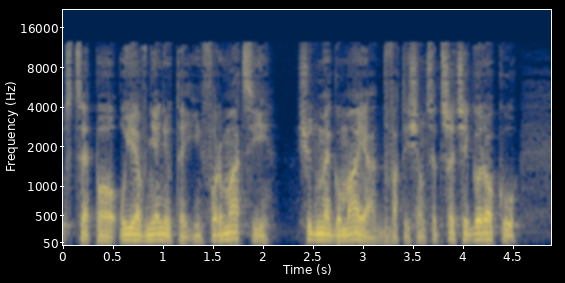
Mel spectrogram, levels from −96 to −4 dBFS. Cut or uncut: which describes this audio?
uncut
